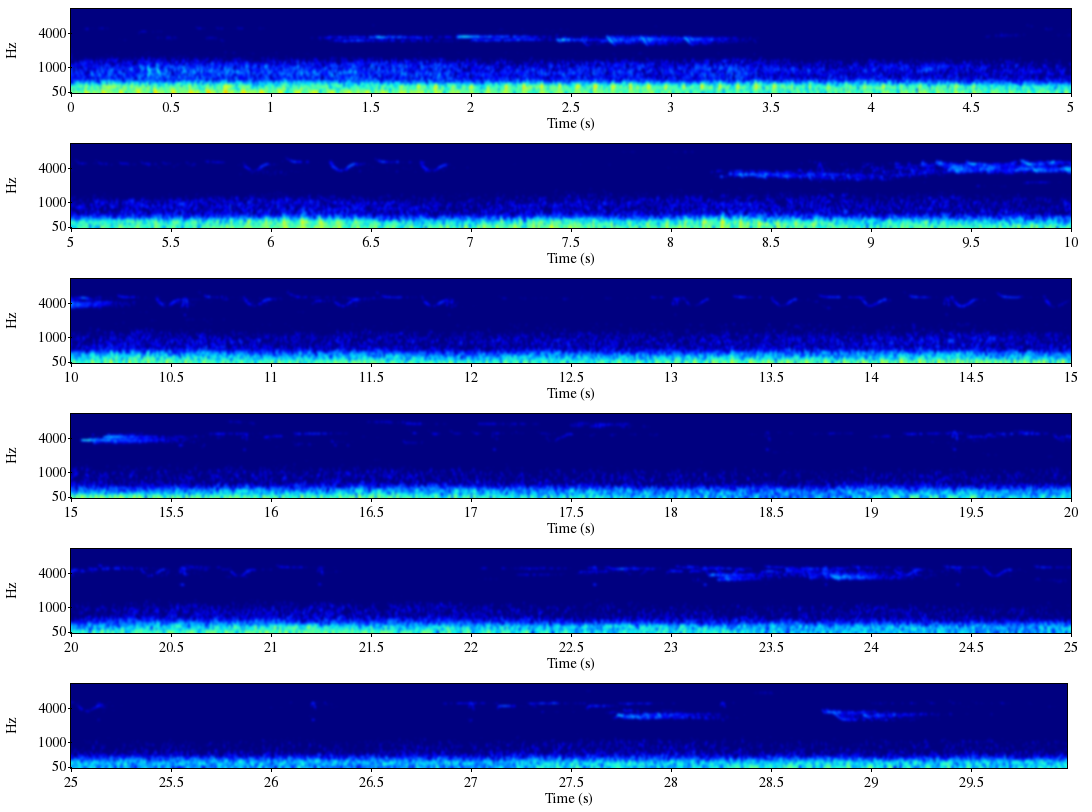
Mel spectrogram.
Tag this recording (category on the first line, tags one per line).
Soundscapes > Nature
Dendrophone
soundscape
